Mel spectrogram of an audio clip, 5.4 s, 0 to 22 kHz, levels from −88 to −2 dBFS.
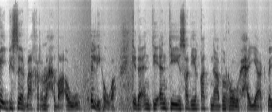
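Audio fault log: Throughout, gain pumping: the room noise sits about 36 dB below the speech. The gain swings by around 25 dB. Loud and quiet syllables sit close together, so the speech sounds flattened and squashed. The likely cause is an input gain set far too high, with a fast limiter or compressor pulling it down on each loud sound.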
